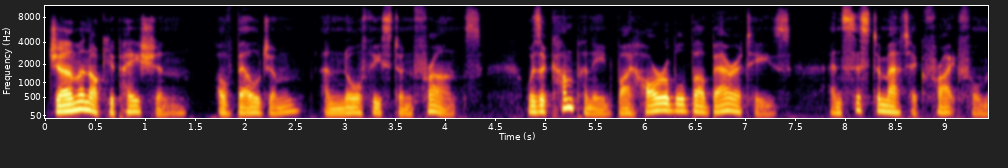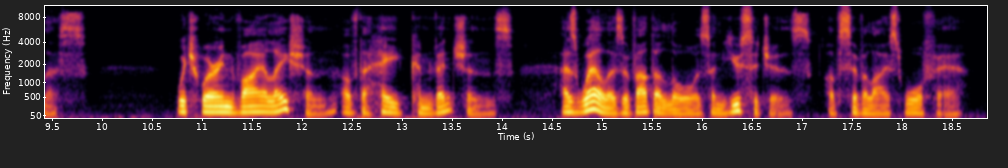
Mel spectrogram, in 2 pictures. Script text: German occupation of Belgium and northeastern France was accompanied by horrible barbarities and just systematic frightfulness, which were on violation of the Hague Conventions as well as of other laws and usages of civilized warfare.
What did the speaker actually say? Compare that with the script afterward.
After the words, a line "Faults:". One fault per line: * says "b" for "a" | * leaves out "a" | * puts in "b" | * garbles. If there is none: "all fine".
German occupation of Belgium and northeastern France was accompanied by horrible barbarities and systematic frightfulness, which were in violation of the Hague Conventions as well as of other laws and usages of civilized warfare.
Faults:
* leaves out "just"
* says "in" for "on"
